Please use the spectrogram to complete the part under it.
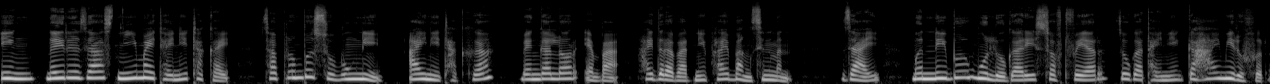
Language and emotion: Bodo, neutral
